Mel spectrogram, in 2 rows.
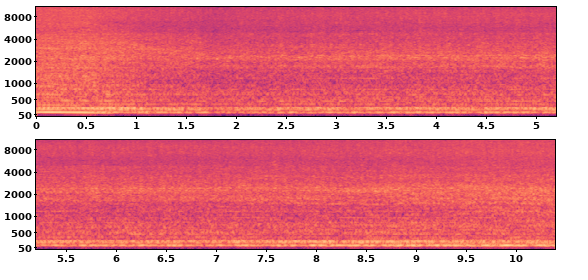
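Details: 1987 Ford Mustang V8 with BBK equal-length shorty headers and no cats, after fixing the exhaust leak by notching the crossmember and seating the header flanges: even, steady idle burble with no ticking or puffing. PCV vacuum leak still present.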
